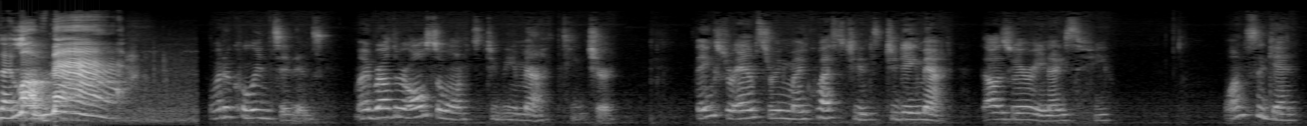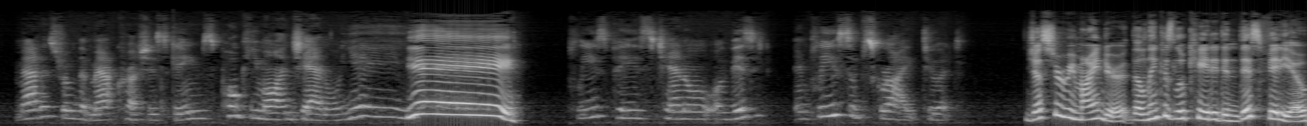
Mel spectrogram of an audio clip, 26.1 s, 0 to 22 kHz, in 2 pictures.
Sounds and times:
Inside, small room: 0:00.0 - 0:26.1.

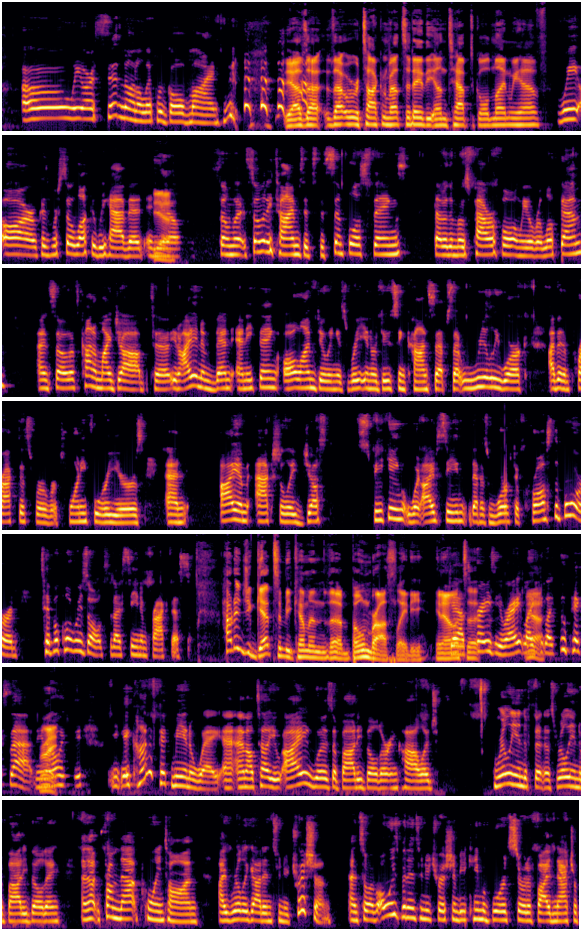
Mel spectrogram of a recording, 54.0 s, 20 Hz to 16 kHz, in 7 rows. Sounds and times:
Speech: 0:00.0 - 0:44.4, 0:45.0 - 0:54.0.

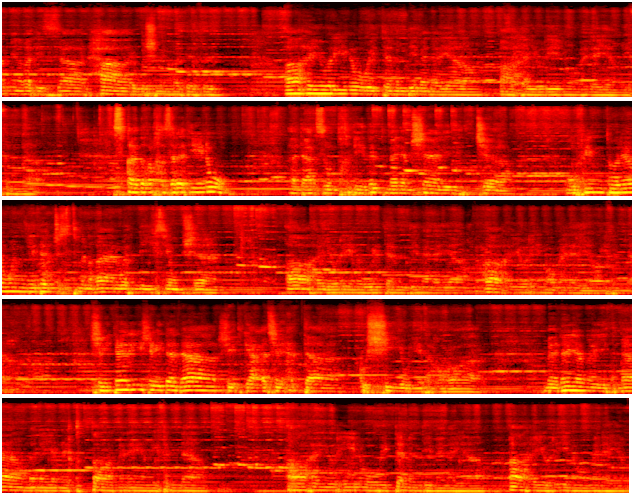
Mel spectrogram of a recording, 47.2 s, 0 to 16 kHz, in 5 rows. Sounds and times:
Speech: 0:00.0 - 0:03.3, 0:04.3 - 0:10.0, 0:11.2 - 0:12.9, 0:13.8 - 0:17.1, 0:17.9 - 0:22.2, 0:23.2 - 0:29.0, 0:29.7 - 0:35.6, 0:36.5 - 0:40.9, 0:42.1 - 0:47.0
Music: 0:00.0 - 0:47.2.

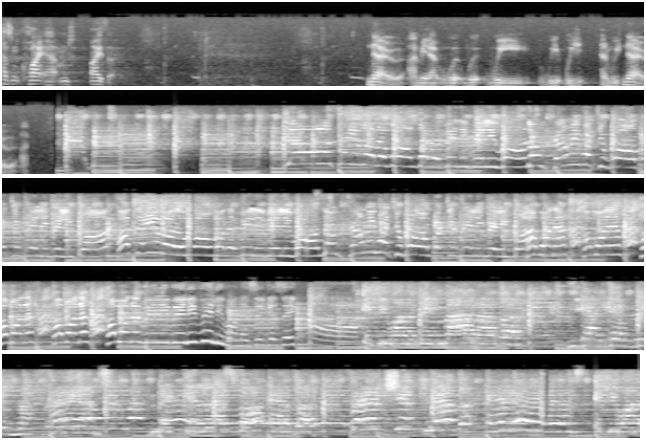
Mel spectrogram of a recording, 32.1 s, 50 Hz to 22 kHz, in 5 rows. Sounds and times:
Pop music: 0:07.0 - 0:32.0.

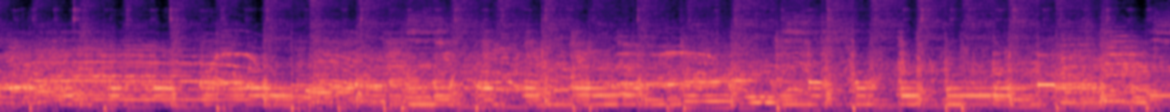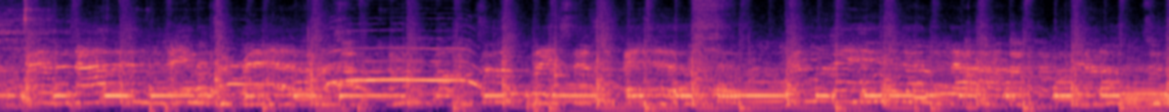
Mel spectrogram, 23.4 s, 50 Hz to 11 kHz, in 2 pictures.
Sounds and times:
Music: 0:00.0 - 0:23.3.

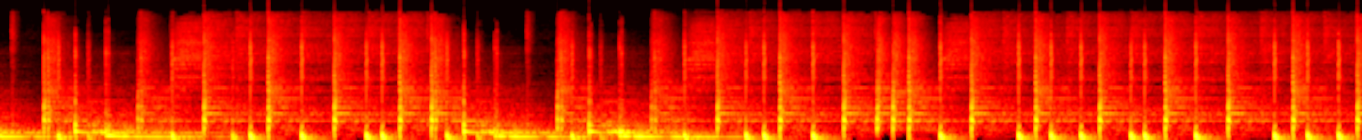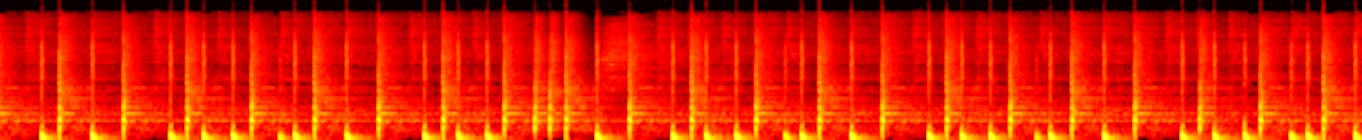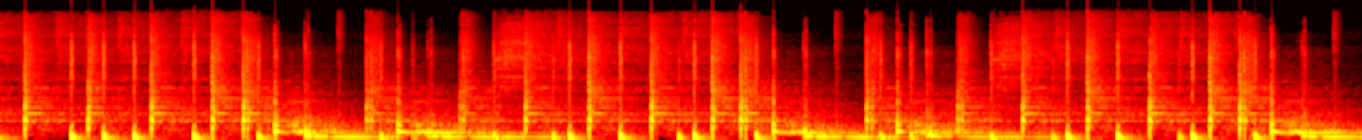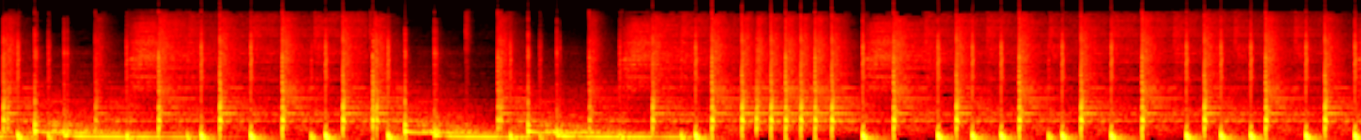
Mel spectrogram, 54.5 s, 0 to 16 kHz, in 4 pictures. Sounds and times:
Drum: 0:00.0 - 0:54.4
Drum kit: 0:00.0 - 0:54.4.

